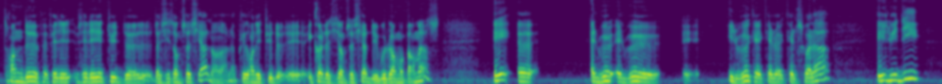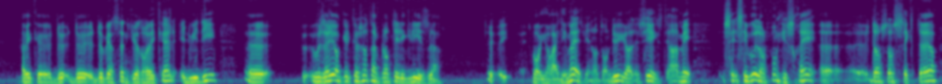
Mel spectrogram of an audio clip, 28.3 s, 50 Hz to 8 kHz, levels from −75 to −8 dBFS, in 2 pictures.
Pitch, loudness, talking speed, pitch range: 150 Hz, -20 LUFS, 185 wpm, 140-180 Hz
